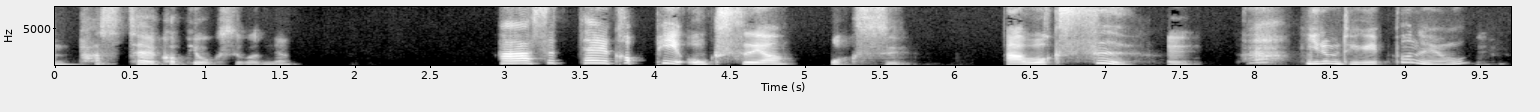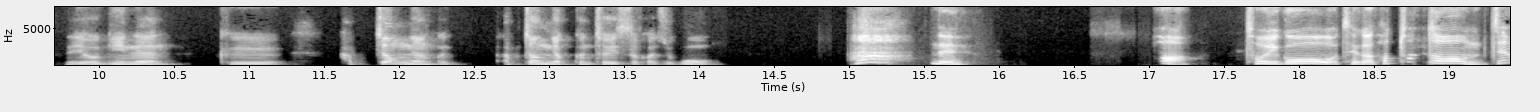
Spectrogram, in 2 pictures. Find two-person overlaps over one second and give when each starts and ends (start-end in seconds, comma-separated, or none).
none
